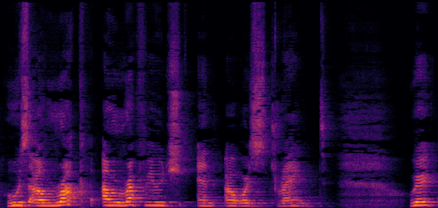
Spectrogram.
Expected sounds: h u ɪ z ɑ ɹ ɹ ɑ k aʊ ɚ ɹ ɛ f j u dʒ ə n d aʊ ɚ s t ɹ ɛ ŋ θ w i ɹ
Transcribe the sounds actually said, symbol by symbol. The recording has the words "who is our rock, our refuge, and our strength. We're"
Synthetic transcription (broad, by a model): h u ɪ z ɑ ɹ ɹ ɑ k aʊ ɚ ɹ ɛ f j u dʒ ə n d aʊ ɚ s t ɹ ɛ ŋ t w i ɹ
